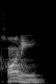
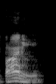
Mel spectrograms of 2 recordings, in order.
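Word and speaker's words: पानी: And then whenever I tried to correct like Pawnee, I was like, no, it's not Pawnee, it's Bonnie. Like if you're gonna have it a Hindi word, pronounce it right.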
